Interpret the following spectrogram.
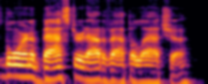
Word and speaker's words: Appalachia: I was born a bastard out of Appalachia, which by the way is the cor correct pronunciation in 1968.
